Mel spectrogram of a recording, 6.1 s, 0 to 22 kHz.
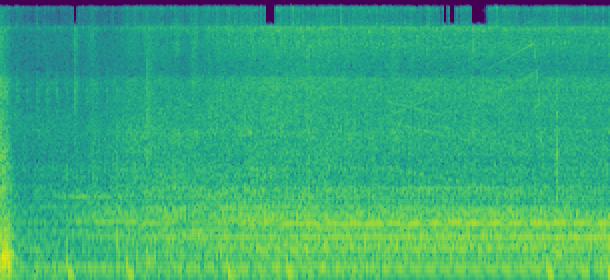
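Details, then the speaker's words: Nissan Altima at cold idle, about minus 23, after a small power steering leak in winter: a steady high whine from the fluid-starved pump, getting noisy before a top-off with Marvel Mystery Oil quieted it. "Really getting noisy. Hopefully the noise stops or goes down a bit."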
